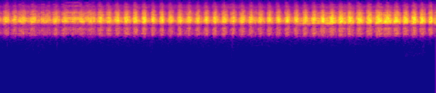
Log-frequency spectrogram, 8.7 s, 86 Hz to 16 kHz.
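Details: Cicada chorus among pines above Pefkos Bay on Skiros, Greece, July 2018: a steady, hissing high-pitched buzz throbbing in regular pulses roughly every third of a second, filtered to remove wind.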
